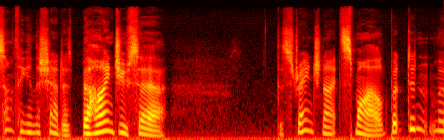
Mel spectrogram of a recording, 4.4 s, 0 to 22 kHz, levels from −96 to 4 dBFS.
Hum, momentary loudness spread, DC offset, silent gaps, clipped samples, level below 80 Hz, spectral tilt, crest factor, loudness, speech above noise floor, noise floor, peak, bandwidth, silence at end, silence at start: none; 10 LU; under 0.1%; none; under 0.1%; -50 dBFS; -2.5 dB/octave; 20 dB; -26 LUFS; 27 dB; -54 dBFS; -8 dBFS; 18 kHz; 0 s; 0 s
